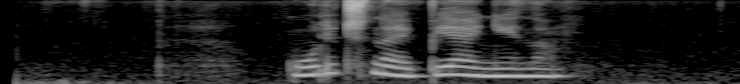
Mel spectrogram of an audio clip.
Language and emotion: Russian, neutral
